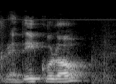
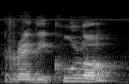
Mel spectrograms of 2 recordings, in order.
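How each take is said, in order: First: The stress is on the third-last syllable. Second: The stress is on the second-last syllable. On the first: The speaker calls it right. "but because of the accent" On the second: The speaker calls it wrong. "similarly, for it would be"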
